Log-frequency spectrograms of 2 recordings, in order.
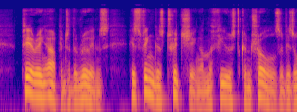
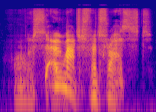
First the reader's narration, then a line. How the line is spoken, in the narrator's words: he growled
